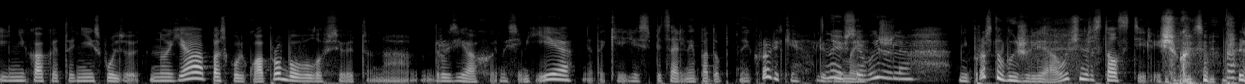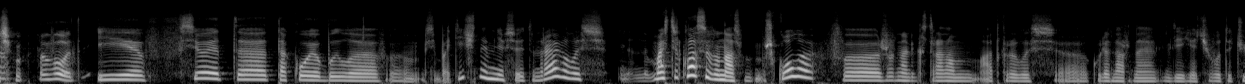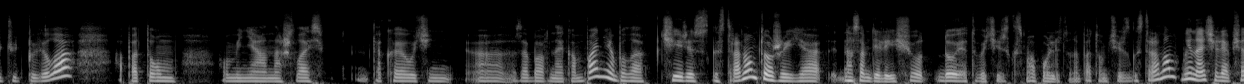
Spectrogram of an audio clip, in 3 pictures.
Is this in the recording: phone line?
no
